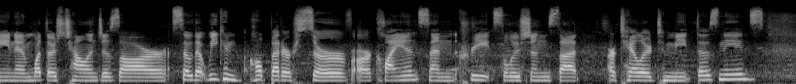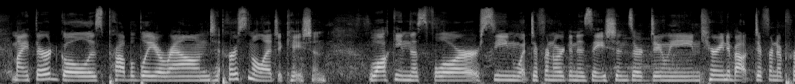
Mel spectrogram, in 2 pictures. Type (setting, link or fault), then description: setting, busy venue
